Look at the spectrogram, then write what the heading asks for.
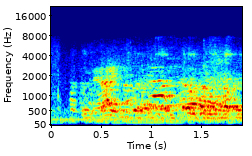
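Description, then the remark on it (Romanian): A crowd shouts in the street, a dense, continuous roar of many overlapping voices with no single speaker standing out, steady and fairly loud throughout. “Ce se aude? Ce se petrece în stradă? De ce strigă mulțimea?”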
